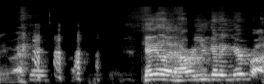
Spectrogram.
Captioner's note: laughs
